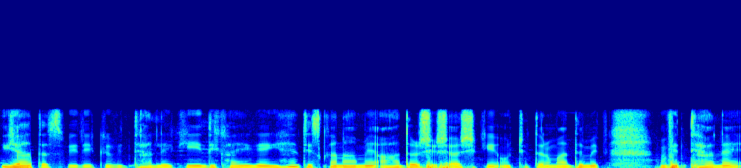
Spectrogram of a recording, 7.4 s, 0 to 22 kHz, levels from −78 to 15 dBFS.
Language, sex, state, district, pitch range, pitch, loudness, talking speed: Hindi, female, Chhattisgarh, Rajnandgaon, 170-180 Hz, 170 Hz, -19 LUFS, 135 wpm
